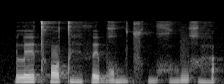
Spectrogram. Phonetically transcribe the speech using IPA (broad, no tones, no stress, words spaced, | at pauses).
letʰɔ te̤θeb ʁṳt͡sʰṳ xɔ̤vχa̤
